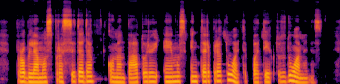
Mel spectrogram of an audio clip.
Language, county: Lithuanian, Klaipėda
